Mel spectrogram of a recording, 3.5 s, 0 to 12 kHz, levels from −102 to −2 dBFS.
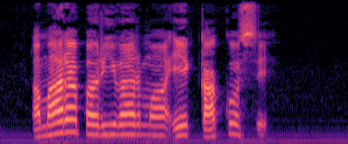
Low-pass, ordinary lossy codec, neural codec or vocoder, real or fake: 10.8 kHz; Opus, 64 kbps; vocoder, 44.1 kHz, 128 mel bands every 512 samples, BigVGAN v2; fake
